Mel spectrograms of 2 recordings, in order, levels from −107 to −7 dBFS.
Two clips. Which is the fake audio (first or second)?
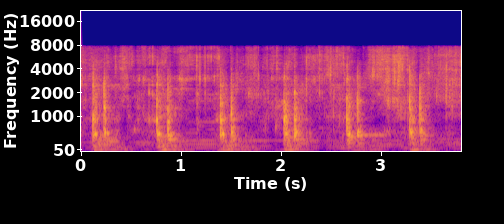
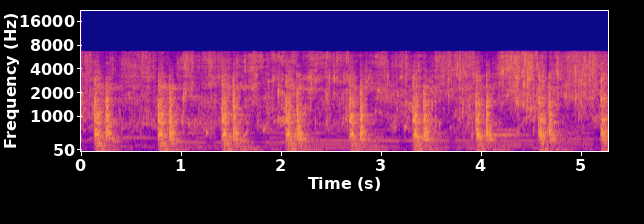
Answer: first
